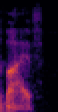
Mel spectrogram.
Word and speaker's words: Vive: You called it the Vive. Is that the official title? – That is the official pronunciation of the HTVIVE, the Vive.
